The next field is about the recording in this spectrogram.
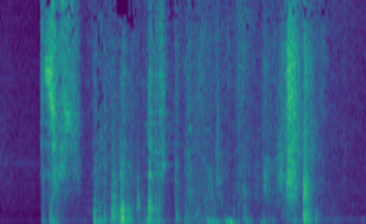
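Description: A cat making a commotion: a burst of irregular thumps, knocks and rattling clatters, loud and uneven, lasting about three seconds with no one talking.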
